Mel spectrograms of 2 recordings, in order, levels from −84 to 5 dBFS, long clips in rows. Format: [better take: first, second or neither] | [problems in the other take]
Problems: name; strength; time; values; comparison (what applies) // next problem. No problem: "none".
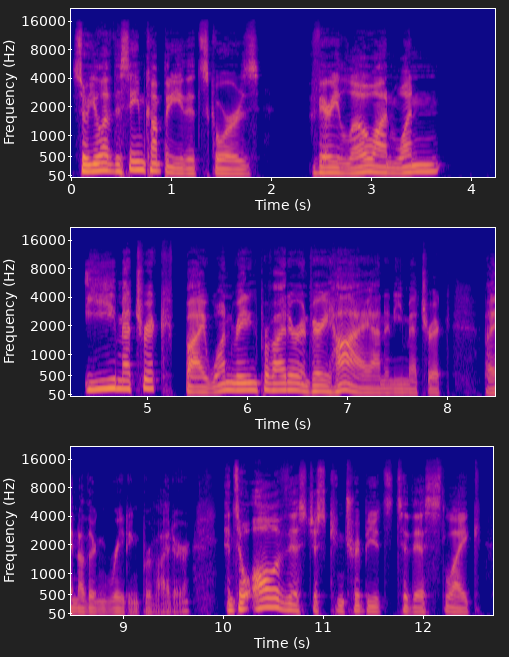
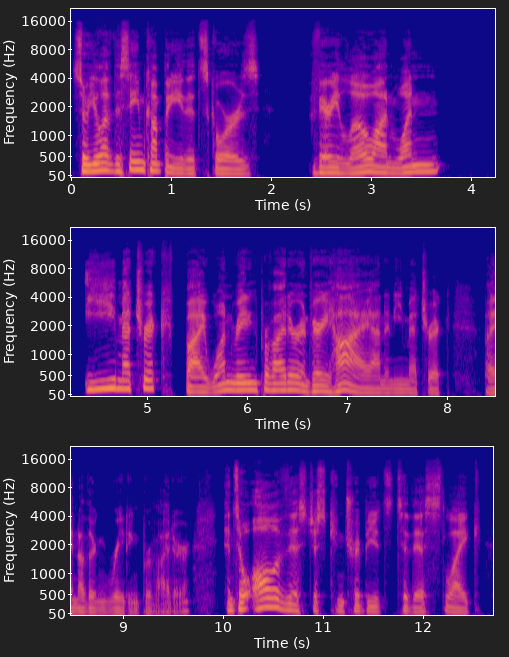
neither | none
